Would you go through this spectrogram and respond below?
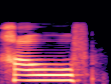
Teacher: वाव पर जज़म और उसके पहले ज़बर वावलिन नरमी से जल्द अदा करेंगे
